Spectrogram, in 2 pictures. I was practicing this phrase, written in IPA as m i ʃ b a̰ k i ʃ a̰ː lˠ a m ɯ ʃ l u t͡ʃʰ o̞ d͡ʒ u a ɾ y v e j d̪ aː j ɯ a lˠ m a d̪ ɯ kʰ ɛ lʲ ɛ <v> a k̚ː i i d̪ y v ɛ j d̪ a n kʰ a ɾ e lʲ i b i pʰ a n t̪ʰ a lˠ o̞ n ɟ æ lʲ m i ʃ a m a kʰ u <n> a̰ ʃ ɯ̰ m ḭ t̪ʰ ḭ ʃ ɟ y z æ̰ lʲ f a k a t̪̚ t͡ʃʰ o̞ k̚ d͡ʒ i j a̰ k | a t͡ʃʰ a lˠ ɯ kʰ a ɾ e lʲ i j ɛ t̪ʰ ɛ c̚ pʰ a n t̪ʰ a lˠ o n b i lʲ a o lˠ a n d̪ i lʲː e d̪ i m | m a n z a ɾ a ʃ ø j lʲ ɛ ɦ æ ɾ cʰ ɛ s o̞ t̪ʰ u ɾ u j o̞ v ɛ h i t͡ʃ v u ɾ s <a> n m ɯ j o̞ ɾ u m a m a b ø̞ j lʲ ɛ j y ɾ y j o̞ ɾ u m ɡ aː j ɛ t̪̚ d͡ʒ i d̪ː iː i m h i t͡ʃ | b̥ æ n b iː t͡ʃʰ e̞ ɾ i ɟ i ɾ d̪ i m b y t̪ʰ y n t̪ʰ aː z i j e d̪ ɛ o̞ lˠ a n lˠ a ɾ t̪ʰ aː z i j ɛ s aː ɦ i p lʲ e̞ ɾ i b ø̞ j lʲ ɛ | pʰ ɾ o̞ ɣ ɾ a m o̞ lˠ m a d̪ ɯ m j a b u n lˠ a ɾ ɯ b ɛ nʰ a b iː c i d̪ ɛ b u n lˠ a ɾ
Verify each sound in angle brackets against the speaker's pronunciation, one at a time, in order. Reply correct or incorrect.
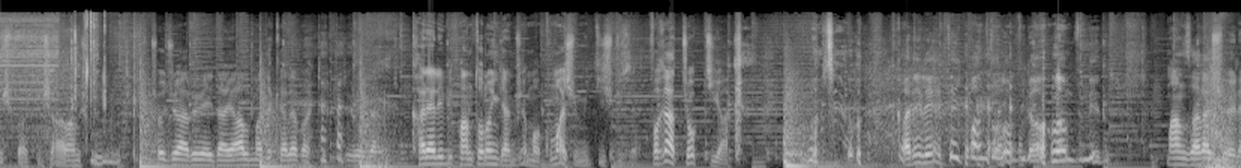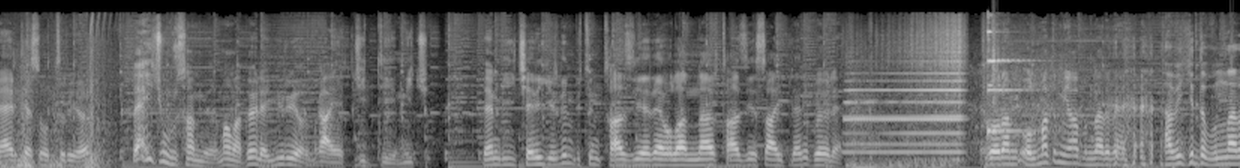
incorrect, incorrect, correct

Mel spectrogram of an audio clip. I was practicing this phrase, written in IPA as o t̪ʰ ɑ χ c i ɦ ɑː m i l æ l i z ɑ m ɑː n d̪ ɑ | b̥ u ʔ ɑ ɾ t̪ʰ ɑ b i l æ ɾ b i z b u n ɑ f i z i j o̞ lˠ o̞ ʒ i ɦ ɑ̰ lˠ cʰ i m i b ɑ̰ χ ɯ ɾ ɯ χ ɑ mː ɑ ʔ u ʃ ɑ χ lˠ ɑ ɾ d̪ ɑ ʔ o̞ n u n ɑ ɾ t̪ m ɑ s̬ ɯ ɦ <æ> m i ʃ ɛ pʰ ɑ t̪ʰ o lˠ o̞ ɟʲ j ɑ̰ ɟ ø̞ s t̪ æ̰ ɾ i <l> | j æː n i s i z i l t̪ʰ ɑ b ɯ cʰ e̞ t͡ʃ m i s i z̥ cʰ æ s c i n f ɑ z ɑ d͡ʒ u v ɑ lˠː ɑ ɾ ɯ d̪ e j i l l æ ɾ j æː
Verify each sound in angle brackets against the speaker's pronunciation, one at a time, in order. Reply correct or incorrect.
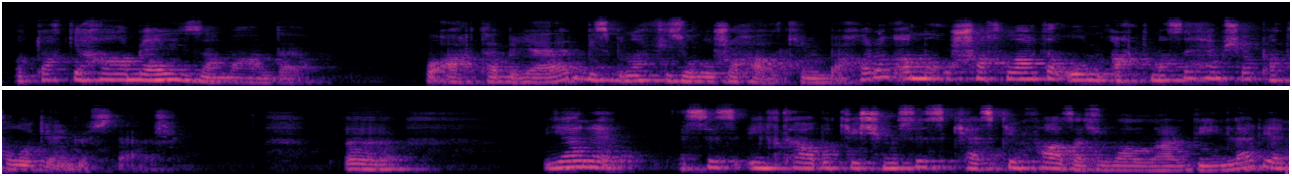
correct, incorrect

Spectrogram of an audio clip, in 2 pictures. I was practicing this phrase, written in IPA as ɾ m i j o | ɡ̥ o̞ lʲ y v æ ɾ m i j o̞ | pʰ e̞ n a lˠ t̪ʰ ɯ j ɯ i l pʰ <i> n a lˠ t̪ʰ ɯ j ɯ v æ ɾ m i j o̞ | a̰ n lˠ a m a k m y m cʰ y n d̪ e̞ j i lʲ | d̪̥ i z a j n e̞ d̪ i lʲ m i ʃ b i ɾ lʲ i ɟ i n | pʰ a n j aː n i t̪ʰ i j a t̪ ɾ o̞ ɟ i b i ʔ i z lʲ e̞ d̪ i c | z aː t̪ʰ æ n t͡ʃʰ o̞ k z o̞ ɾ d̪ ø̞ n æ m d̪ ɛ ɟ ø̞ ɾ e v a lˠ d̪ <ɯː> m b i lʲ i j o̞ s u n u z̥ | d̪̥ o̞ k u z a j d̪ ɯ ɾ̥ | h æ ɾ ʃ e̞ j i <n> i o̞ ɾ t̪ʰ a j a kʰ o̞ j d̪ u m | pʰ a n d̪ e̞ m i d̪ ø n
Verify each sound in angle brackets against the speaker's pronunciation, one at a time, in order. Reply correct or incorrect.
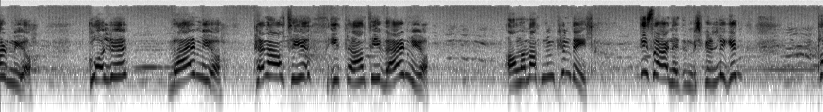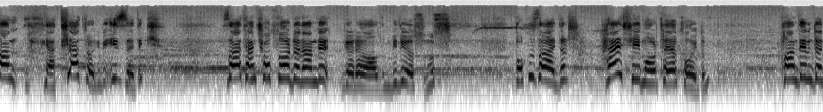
incorrect, incorrect, incorrect

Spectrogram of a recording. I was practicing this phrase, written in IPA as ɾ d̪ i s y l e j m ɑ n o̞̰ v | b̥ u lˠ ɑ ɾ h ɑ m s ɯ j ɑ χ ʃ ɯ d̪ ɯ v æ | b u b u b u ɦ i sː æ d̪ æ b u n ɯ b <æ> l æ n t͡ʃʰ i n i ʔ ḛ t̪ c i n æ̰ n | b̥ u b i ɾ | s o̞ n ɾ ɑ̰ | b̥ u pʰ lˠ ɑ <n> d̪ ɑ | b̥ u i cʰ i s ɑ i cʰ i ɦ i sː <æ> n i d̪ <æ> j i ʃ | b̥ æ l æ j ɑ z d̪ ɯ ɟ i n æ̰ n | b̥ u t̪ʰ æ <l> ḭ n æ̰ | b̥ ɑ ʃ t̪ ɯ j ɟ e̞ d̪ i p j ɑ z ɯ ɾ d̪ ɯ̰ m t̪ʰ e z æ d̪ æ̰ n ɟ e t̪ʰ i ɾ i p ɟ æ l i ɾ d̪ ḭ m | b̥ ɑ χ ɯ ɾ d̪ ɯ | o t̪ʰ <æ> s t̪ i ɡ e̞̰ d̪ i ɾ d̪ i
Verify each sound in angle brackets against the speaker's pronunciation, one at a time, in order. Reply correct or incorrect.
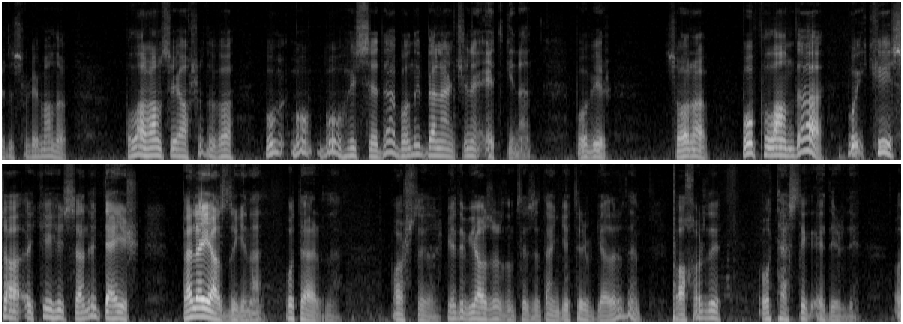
correct, correct, correct, correct, incorrect, correct

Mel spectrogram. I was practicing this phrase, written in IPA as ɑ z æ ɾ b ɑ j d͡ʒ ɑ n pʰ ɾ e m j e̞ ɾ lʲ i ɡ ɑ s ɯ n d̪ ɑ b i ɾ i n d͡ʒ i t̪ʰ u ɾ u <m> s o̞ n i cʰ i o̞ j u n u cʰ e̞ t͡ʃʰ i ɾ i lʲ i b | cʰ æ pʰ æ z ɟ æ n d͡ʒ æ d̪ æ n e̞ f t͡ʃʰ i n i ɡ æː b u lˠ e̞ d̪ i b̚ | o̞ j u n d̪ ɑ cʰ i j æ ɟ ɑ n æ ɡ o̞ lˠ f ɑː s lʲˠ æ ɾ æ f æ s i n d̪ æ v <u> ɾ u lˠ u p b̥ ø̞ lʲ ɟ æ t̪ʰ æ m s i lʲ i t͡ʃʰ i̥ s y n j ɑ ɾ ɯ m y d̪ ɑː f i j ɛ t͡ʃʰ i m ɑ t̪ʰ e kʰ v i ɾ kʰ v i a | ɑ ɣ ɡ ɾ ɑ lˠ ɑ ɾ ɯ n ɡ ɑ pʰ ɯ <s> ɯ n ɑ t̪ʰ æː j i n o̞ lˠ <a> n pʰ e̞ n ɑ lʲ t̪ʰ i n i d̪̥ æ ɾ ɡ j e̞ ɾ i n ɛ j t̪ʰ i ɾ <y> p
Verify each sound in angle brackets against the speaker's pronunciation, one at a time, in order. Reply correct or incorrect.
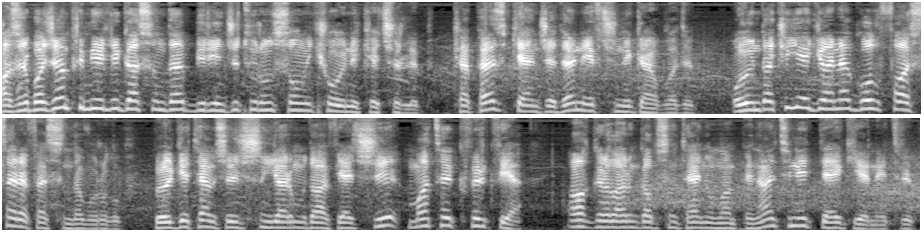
incorrect, correct, correct, incorrect, incorrect

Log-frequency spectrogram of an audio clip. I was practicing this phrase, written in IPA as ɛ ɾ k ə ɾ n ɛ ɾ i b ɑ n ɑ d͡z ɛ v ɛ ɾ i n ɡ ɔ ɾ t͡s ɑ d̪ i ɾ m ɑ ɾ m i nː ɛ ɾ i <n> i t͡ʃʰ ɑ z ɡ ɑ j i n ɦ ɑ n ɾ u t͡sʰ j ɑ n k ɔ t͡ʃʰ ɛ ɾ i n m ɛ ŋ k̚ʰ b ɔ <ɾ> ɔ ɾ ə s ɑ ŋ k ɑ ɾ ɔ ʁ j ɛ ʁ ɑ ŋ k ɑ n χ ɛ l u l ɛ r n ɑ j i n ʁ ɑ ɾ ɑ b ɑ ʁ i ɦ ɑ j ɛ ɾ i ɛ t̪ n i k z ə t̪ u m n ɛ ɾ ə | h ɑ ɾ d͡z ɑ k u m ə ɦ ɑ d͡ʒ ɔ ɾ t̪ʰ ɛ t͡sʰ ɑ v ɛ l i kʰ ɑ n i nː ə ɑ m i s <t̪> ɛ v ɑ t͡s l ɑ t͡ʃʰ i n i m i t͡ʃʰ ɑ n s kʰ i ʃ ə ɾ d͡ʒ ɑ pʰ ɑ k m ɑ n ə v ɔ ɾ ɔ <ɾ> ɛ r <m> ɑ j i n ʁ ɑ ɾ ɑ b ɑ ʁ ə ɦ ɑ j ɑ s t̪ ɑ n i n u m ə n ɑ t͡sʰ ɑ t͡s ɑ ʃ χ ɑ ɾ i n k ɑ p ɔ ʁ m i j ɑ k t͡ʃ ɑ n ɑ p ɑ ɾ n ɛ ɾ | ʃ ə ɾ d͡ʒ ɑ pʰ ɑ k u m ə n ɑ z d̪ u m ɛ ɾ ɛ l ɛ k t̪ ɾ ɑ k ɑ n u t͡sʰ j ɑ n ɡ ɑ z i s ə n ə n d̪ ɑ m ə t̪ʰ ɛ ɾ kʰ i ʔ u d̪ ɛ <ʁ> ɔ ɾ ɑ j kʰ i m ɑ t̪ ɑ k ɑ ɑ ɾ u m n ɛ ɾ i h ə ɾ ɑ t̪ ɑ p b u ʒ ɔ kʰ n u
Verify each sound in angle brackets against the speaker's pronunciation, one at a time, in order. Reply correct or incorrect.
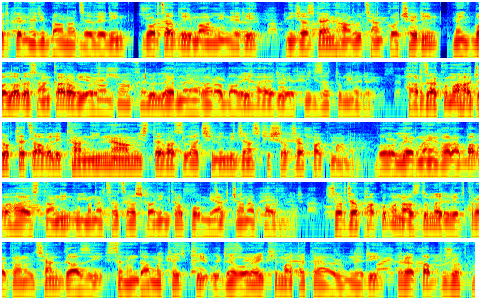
incorrect, incorrect, correct, incorrect, incorrect, correct

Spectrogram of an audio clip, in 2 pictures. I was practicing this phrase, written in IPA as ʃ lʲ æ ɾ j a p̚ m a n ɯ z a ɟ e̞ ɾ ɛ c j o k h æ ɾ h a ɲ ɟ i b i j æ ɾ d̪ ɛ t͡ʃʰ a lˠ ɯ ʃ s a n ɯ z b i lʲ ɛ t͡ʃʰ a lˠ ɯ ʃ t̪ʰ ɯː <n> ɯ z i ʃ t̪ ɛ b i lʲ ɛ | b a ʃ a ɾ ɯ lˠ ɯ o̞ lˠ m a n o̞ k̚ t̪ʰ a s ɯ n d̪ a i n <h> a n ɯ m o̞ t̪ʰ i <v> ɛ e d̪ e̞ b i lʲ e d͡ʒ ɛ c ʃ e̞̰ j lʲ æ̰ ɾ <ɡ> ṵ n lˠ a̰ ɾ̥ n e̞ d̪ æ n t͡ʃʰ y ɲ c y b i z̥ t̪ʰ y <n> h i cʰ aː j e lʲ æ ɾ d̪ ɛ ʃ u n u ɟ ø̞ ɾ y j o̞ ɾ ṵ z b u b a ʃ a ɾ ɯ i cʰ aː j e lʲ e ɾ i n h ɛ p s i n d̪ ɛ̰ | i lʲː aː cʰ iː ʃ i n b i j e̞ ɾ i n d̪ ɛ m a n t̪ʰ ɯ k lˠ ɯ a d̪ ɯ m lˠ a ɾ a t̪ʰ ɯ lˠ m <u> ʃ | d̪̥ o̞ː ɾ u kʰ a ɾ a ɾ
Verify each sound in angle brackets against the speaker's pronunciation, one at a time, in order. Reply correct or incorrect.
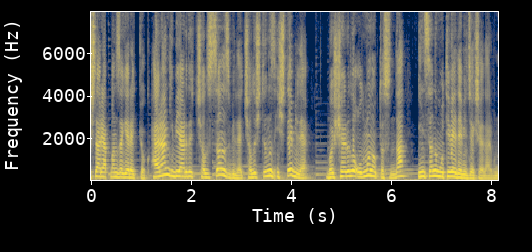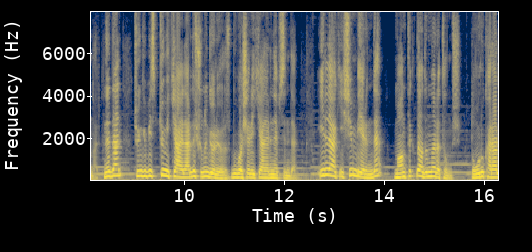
correct, incorrect, correct, incorrect, incorrect, incorrect

